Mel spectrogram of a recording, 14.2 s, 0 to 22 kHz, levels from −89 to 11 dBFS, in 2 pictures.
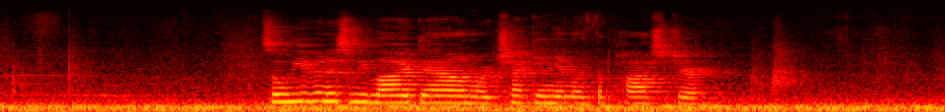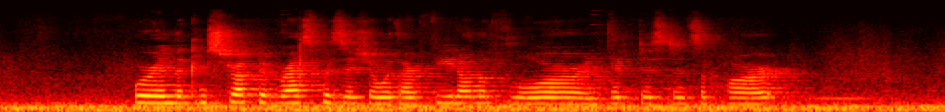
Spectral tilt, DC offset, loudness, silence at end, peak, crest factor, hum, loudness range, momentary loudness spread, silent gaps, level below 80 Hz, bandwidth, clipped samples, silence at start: -7 dB/octave; under 0.1%; -27 LUFS; 0 s; -8 dBFS; 18 dB; none; 6 LU; 11 LU; none; -36 dBFS; 14.5 kHz; under 0.1%; 0 s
